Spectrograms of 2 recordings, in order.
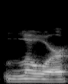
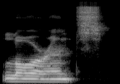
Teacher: the L and the or together lower so I have to start with my tongue behind my teeth to lift up for the L and then I have to pull it back and do the tight or Tom with a rounded mouth for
